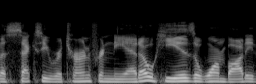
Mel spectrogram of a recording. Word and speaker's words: Nieto: It's pronounced, if I remember correctly, it's pronounced Long Beach native Matt Nieto.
